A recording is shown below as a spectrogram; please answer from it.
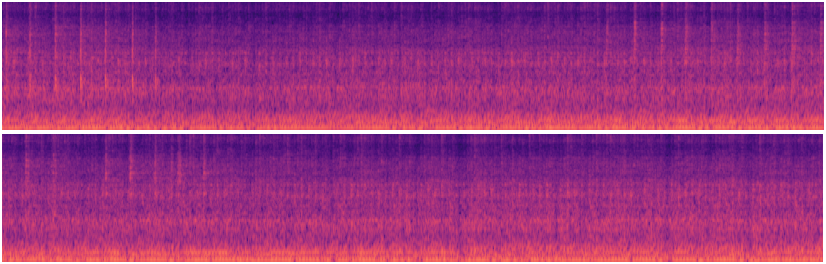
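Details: Legends race car after motor swap, first start-up: lumpy, uneven idle with heavy low rumble and irregular stumbling; carburetor flooding badly on a system meant for a two-pound fuel pump, so carburetor must come off.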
